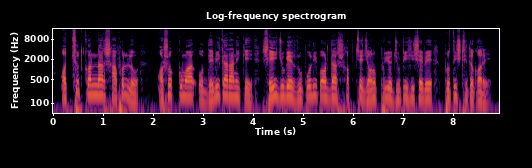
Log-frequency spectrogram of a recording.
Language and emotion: Bengali, neutral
